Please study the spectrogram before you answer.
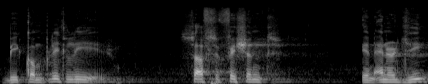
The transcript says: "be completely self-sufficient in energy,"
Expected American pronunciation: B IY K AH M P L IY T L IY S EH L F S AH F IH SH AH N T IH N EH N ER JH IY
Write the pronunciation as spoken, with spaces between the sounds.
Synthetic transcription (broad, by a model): B IY K AH M P L IY T L IY S EH L F S AH F IH SH AH N T IH N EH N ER JH IY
